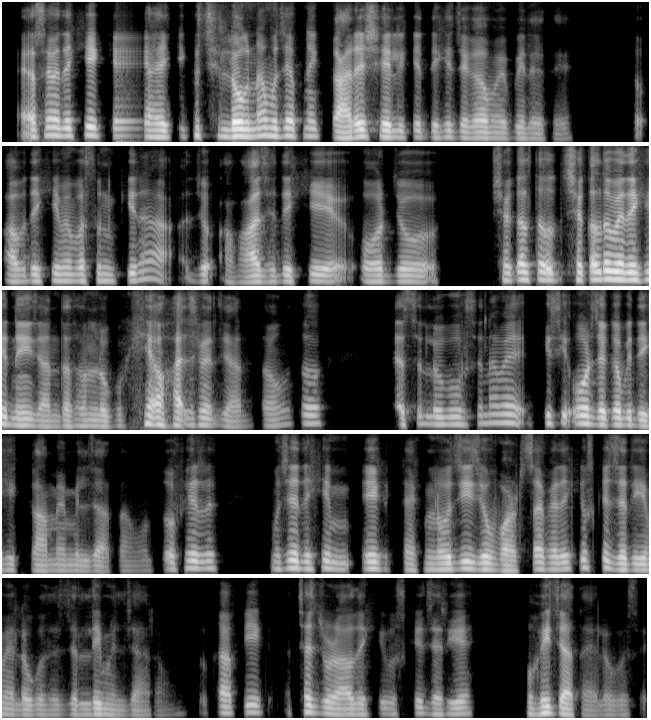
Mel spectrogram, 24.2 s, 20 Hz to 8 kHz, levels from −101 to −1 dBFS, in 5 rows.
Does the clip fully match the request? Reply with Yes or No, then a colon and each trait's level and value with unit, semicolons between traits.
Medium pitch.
No: low, 130 Hz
